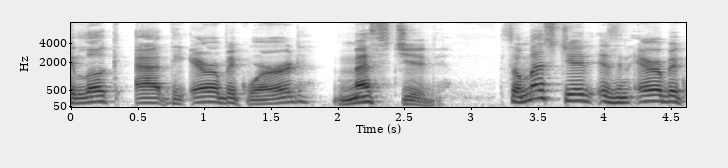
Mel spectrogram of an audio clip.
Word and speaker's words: masjid: The S has no vowel sound coming after it. After pronouncing the S, you go straight to the J. Masjid.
